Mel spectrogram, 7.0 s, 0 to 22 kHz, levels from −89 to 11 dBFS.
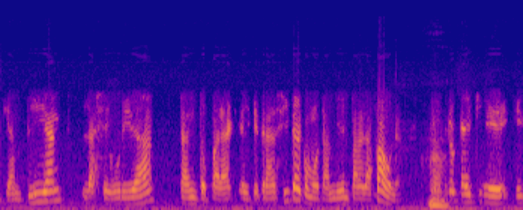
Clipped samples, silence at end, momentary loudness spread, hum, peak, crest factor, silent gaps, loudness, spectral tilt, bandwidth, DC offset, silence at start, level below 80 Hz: under 0.1%; 0 s; 9 LU; none; -6 dBFS; 18 dB; none; -24 LUFS; -8 dB/octave; 8 kHz; under 0.1%; 0.05 s; -48 dBFS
